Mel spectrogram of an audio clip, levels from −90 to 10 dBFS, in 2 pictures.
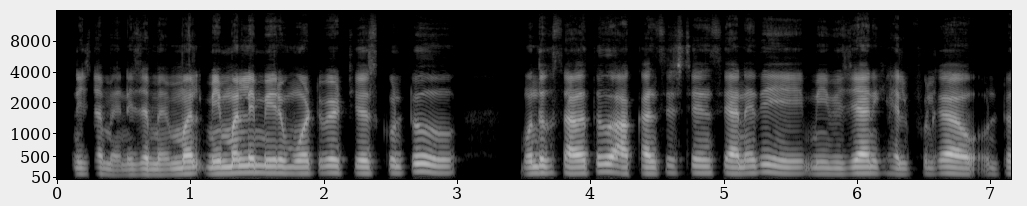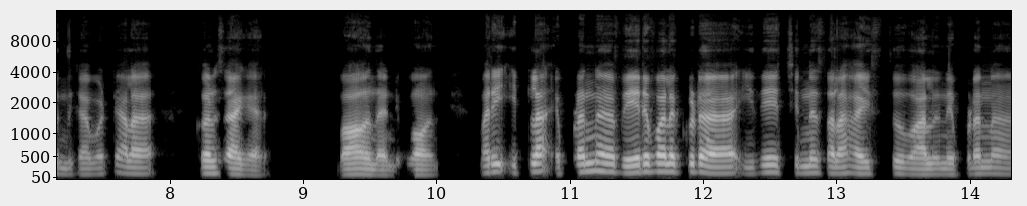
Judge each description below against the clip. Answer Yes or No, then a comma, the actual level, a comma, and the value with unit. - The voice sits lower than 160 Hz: Yes, low, 135 Hz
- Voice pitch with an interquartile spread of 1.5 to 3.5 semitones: Yes, average, 2.8 semitones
